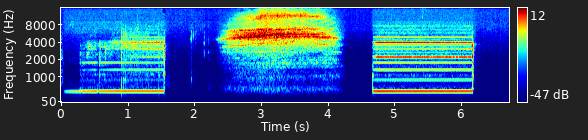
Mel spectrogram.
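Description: Telephone line tones heard while calling someone: a steady electronic tone, a pause with a soft breathy hiss, then the tone again, all close and clear with no speech.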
